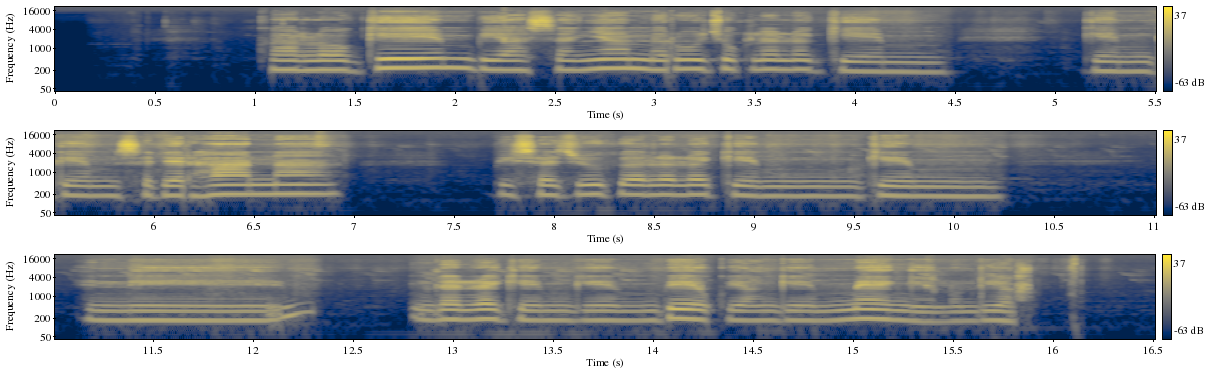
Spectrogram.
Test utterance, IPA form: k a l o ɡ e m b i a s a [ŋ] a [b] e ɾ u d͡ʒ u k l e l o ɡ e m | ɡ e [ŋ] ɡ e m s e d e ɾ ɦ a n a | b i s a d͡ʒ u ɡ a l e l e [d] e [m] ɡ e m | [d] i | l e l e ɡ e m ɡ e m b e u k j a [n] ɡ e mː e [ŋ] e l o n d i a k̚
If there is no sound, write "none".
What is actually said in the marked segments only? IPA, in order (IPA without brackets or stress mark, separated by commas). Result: ɲ, m, m, ɡ, m, n, ŋ, ŋ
